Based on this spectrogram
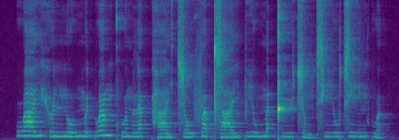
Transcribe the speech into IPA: waː˧jhɵ˨n n̪o˨˧wmɵ˧t̚ wɐ˥mkʷʰɐ˨mlɐ˨k̚ haː˨˩jt͡so˨˥wfɐ˧p̚t͡saː˨˥j piː˧wmɐ˥t̚kʰyː˨˧t͡sʊ˨˩ŋ t͡sʰiː˥wt͡siː˥n kʷɐ˧k̚

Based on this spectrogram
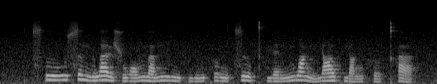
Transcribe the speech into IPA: t͡sʰɹ̩˥u˥ sə˥˧nɻwa˥˩ɪ̯ʂwɔ˧˥n̪ä˧˥ n̪i˥˩ŋpi˧˥ŋkɤ˥˧ŋ t͡sɹ̩˥˩ t̪ʰɥɛ˧˥nn̪wɑ˥˩ŋn̪jɑ˥ʊ̯ pjɑ˧˥ŋxɤ˧˥kʰä˥˩

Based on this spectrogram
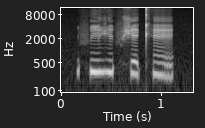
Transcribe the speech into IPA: fĩʒĩfʃe kʰẽ

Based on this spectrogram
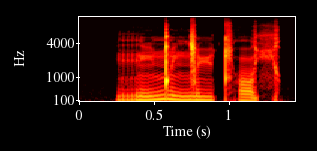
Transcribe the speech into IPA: rĩŋ͡ǃĩŋ͡ǀyː cʰɔç

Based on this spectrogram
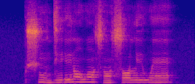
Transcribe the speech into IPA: ʃũ˨ de˨˦ɾe˦ ɾɔ̃˦wɔ̃˦˨sɔ̃˧ sɔ˦le˦wɛ̃˦

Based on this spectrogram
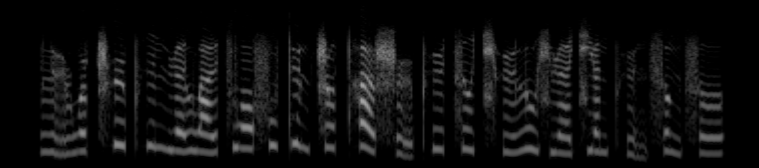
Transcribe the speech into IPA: ly̰˨˩ɻwɔ˦ ʈ͡ʂʰɻ̩˦ pʰi˦n̪ɥɛ˨˦lwa˨˦ɪ̯t͡swɔ˦ fu˦t̪y˥˨nʈ͡ʂɤ˦ t̪ʰä˥˨ ʂɻ̩˨˩pʰy˦t͡sɹ̩˦t͡ɕʰy˨˦ lu˥˨ɕɥɛ˨˦t͡ɕjɛ˧npʰy̰˨˩n sʊ˥˨ŋsɤ˦

